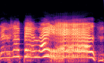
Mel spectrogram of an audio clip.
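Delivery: mock very high, frantic, panicked freaking-out scream. Retelling how his wife warned the group about a bear, imitating wife screaming.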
